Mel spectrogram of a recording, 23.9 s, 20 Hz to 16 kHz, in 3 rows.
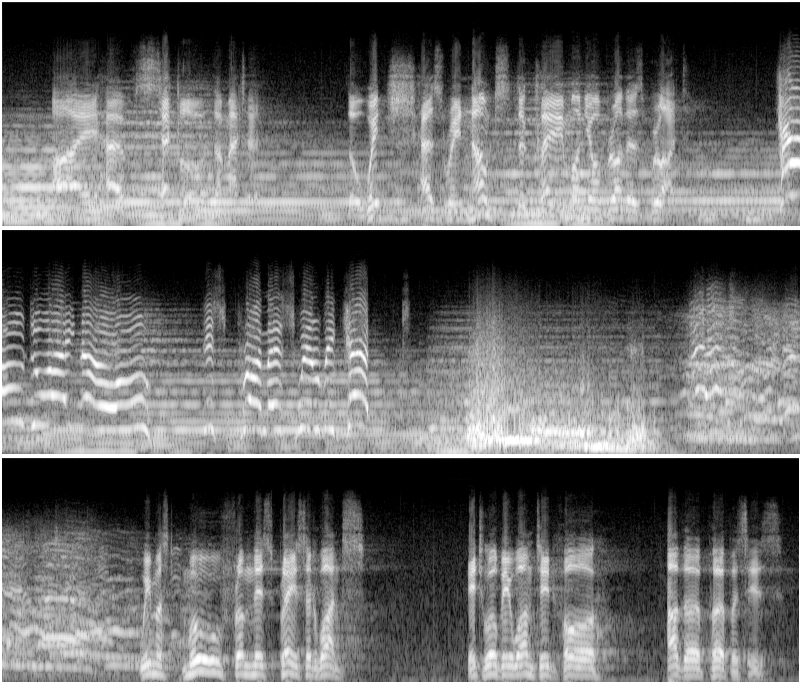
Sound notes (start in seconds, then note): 12.3 roaring; 14.7 onlookers jeering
